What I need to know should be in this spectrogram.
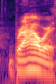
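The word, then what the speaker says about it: Braugher: And you know how to say his last name? – Brower. – Brower, thank you. – Yeah, it's spelled weird.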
